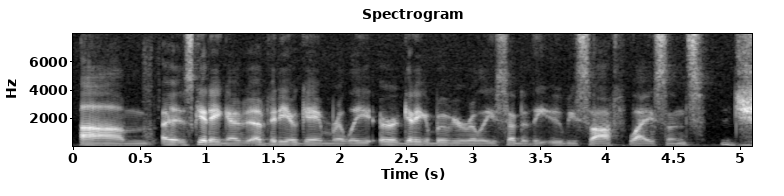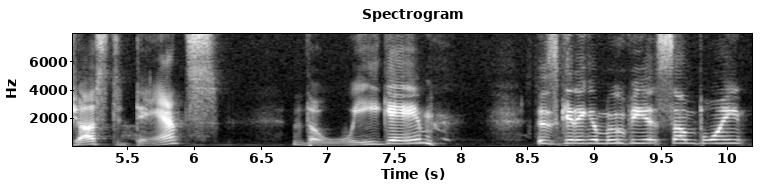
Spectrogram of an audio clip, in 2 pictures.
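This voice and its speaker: A man's voice: mid-range voice, expressive, normal speed. A man co-hosting a podcast in a casual discussion, talking in a rambling, hesitant way with lots of filler words. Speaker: podcast co-host.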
